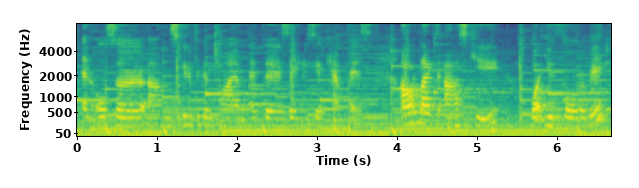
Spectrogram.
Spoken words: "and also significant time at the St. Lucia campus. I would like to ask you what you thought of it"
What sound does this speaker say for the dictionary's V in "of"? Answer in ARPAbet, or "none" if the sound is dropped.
B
